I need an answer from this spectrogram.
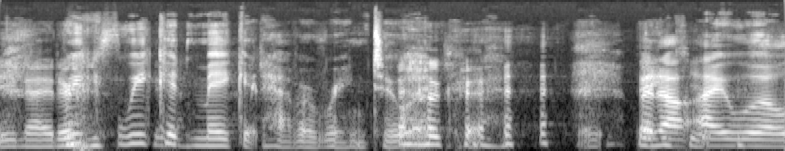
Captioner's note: laughs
